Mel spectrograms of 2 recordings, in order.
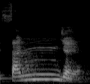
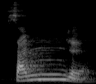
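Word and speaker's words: सञ्जय: touch हो रही है संजय संजय तंग पीछे जानी चाहिए संजय आया समझ में संजना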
